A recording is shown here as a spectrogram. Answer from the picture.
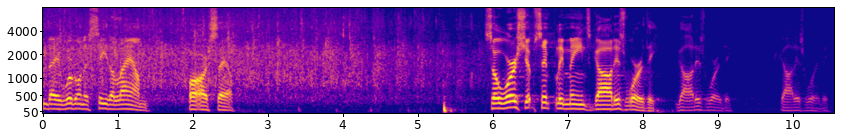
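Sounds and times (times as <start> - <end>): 
speech: 0.0 - 2.7, 6.0 - 9.2, 9.8 - 10.5
crowd clapping: 0.0 - 6.2.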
